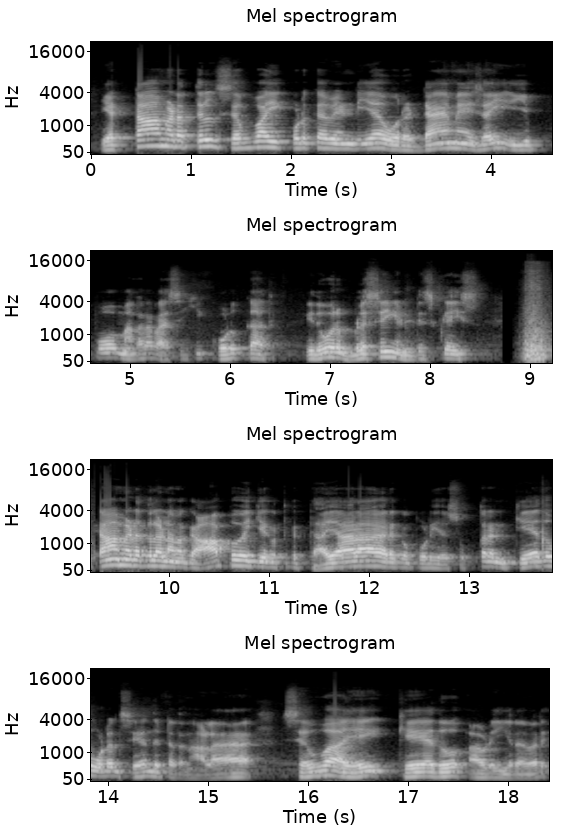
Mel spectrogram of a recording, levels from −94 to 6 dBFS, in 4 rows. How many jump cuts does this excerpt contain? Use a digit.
1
